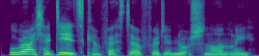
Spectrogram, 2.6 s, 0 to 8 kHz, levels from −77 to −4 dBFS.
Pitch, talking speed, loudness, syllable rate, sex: 215 Hz, 160 wpm, -18 LUFS, 5.8 syllables/s, female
